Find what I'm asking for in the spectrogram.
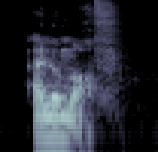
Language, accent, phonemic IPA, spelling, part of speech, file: French, France, /a.lɔ.mɔʁf/, allomorphe, noun, LL-Q150 (fra)-allomorphe.wav
- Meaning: allomorph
